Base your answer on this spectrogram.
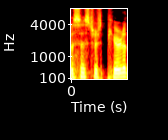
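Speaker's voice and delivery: plain reading voice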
